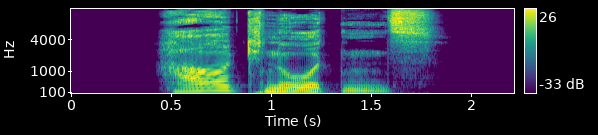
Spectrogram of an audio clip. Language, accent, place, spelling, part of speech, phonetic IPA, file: German, Germany, Berlin, Haarknotens, noun, [ˈhaːɐ̯ˌknoːtn̩s], De-Haarknotens.ogg
- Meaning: genitive singular of Haarknoten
